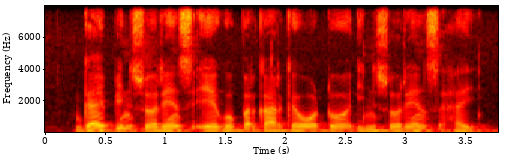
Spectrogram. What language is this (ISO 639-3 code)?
mag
